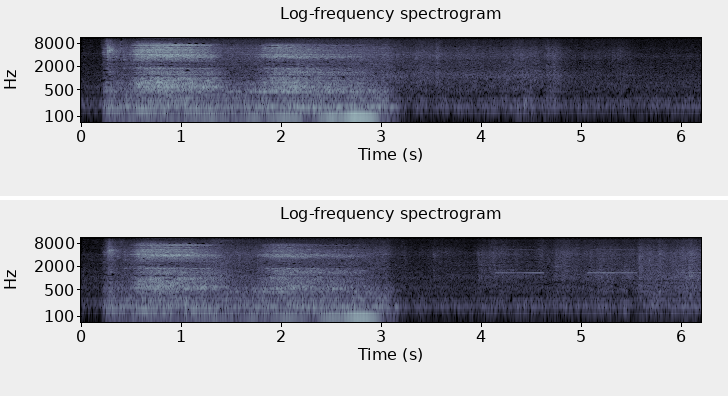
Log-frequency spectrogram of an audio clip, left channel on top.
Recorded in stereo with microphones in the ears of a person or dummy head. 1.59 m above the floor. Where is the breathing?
25° left (ahead or behind), 1.4 m.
